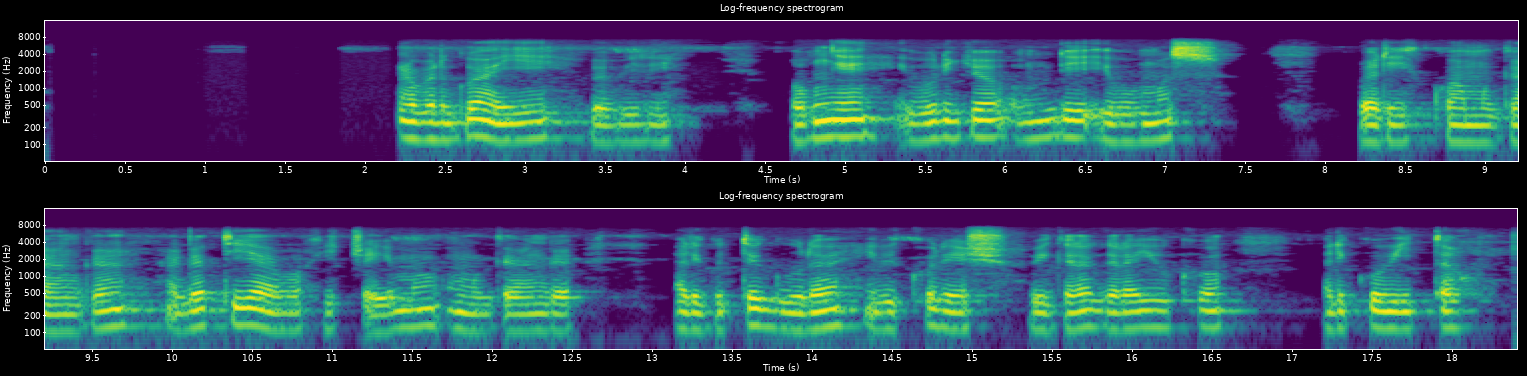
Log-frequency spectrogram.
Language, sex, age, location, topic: Kinyarwanda, male, 18-24, Nyagatare, health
